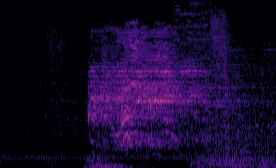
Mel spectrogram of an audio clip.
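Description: A sudden rushing whoosh bursts out and dies away.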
